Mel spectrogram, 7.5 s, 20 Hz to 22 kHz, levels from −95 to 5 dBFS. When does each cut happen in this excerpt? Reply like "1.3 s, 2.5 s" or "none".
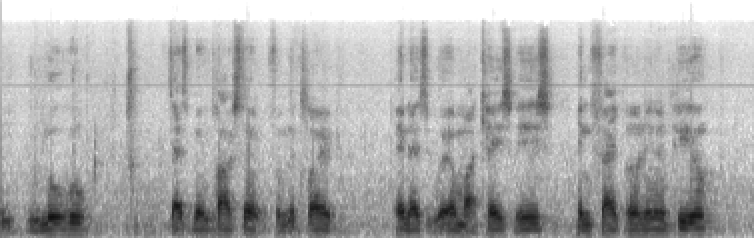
none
